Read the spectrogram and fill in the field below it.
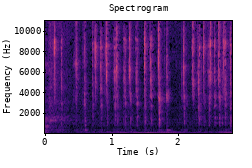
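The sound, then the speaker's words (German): Rapid keystrokes clatter on a computer keyboard as someone quickly writes down a topic to remember, a steady, fast stream of clicks with a low hum underneath and no talking. “Wird jetzt klickern, aber das Thema muss ich mir jetzt mal ganz kurz aufschreiben, sonst vergesse ich das nach dem Podcast, ja?”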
